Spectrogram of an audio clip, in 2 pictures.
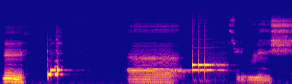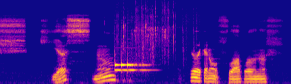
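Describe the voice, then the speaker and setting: A man's voice: low-pitched, extremely slow, pauses often, background noise. A man muttering his way through casual think-aloud commentary as he plays online poker, hesitant and questioning himself. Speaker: online poker player recording own session.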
